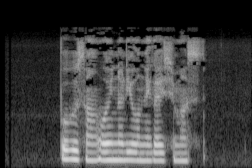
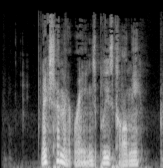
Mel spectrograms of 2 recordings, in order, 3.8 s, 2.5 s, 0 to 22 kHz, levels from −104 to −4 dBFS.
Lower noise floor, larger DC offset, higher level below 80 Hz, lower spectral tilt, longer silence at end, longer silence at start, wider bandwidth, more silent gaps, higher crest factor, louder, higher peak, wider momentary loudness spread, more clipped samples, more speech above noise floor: first, -69 dBFS vs -59 dBFS; neither; second, -74 dBFS vs -40 dBFS; about the same, -4.5 dB/octave vs -5 dB/octave; first, 0.7 s vs 0 s; first, 0.9 s vs 0.6 s; second, 11 kHz vs 16 kHz; neither; about the same, 18 dB vs 22 dB; second, -26 LUFS vs -22 LUFS; second, -10 dBFS vs -2 dBFS; about the same, 6 LU vs 5 LU; neither; first, 44 dB vs 38 dB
